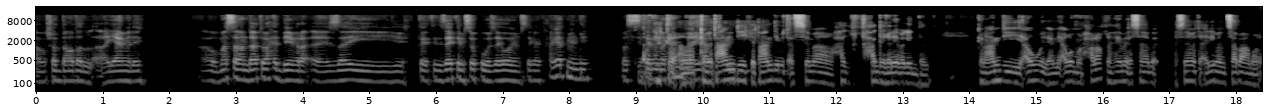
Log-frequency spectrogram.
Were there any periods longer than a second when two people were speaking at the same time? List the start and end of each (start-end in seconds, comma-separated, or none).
9.1-10.7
